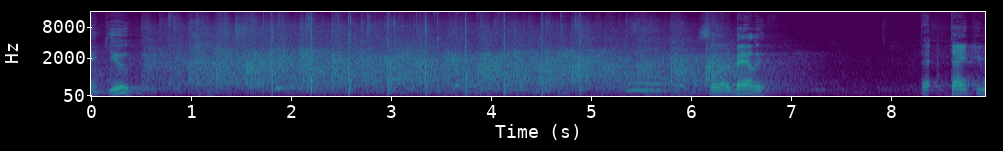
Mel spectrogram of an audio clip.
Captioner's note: applause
